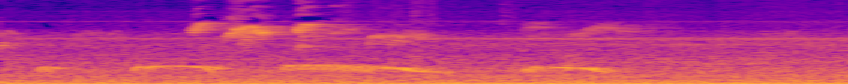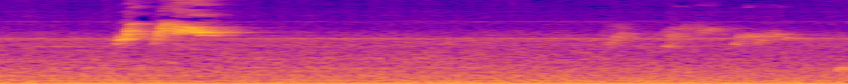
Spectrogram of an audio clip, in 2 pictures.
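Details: A caged red-whiskered bulbul gives a few quiet, bright chirped phrases, one stronger near the end. Lower, curved whistles repeat in the background, over steady low hum and a faint high whine.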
